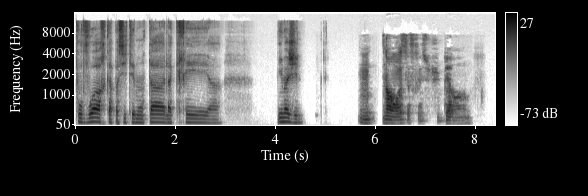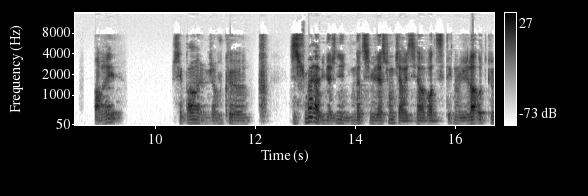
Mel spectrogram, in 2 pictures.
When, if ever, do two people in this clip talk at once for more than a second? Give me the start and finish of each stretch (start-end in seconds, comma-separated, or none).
none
